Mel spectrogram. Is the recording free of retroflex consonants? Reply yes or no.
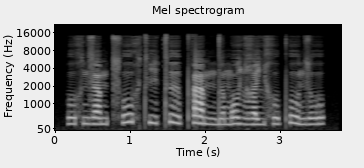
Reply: yes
